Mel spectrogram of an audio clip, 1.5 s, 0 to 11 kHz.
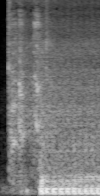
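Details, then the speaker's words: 2013 Honda CBR500R salvage-auction bike after new kill switch and oil change, previously no crank no start, second start: quick crank, catches at once into a steady, even idle; healthy normal start. "wow it works wonderful all right guys as you heard the bike fires right up and it sounds really good so that is amazing"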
